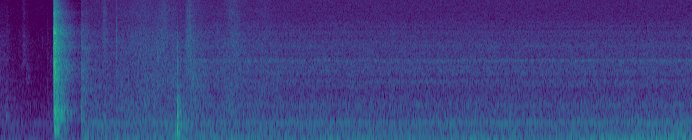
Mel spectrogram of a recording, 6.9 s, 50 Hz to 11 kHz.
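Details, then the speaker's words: Guitar amp on grid wall power, boosted about 16 dB, as a baseline before testing on a Grecell H2400 power station inverter: one sharp click, then only a faint, even hiss and thin steady hum; quiet, clean normal background. "right, nice and quiet."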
